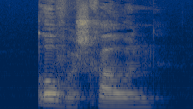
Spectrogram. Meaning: to oversee, watch over
- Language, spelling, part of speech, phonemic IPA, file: Dutch, overschouwen, verb, /ˌoː.vərˈsxɑu̯.ə(n)/, Nl-overschouwen.ogg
